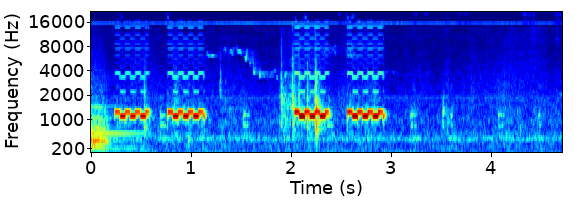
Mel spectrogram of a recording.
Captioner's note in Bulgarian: Звънене на телефона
